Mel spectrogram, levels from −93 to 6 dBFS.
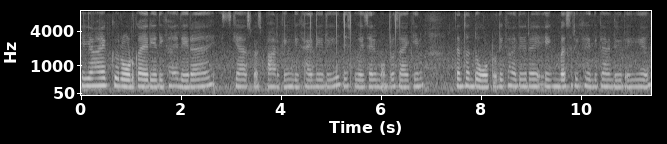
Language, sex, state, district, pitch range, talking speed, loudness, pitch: Hindi, female, Bihar, Saharsa, 205-225 Hz, 180 wpm, -23 LUFS, 210 Hz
